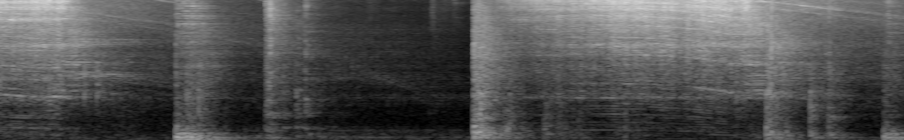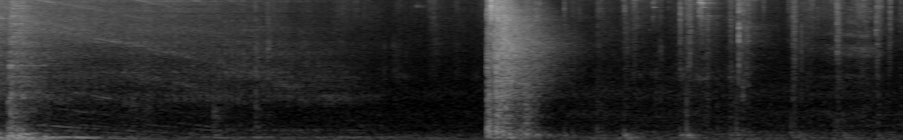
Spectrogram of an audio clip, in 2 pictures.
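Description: A power saw cutting laminate-faced particle board in several runs, the longest about five to eight seconds in, the motor's whine falling away after each cut.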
